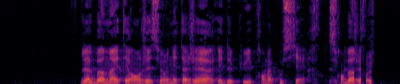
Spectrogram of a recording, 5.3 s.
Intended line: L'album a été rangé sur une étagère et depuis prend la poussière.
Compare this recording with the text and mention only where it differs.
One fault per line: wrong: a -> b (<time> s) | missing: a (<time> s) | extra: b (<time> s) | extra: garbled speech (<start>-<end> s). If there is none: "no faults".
extra: garbled speech (4.4-5.0 s)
